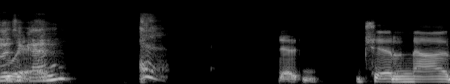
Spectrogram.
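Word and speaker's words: Černá: Cherna Rouge. Cherna means black, and you spell it Cerna, and Rouge is rose.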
